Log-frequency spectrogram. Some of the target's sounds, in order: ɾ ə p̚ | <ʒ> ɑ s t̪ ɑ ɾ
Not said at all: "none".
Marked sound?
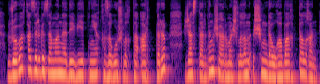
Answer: ʒ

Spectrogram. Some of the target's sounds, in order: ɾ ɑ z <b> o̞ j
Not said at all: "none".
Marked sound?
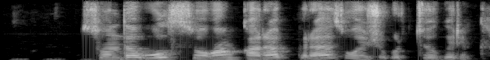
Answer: w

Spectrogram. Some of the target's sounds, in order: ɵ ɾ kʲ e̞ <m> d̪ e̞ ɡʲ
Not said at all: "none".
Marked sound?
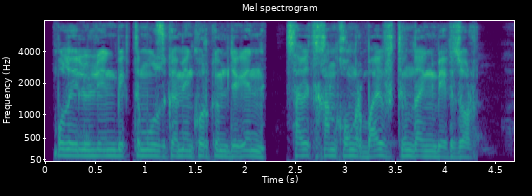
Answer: m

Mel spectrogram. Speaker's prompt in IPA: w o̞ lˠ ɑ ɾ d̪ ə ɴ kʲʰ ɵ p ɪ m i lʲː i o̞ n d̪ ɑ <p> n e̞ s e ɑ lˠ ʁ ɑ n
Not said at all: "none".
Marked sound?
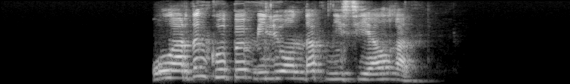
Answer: p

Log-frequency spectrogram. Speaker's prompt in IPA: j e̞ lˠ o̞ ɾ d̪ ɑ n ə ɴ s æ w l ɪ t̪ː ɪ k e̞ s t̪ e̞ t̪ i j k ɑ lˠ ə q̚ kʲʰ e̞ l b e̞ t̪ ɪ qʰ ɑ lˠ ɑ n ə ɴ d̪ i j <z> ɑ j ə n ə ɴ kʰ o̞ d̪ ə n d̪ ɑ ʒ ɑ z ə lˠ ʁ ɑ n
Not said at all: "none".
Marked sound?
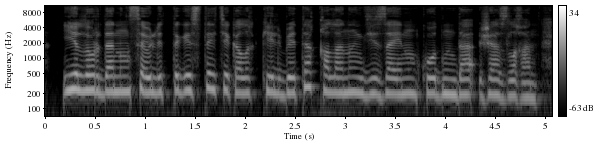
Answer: z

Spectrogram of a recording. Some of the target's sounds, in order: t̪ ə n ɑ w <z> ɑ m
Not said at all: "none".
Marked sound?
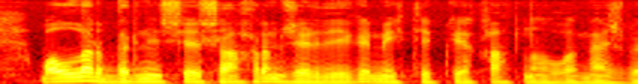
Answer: ʁ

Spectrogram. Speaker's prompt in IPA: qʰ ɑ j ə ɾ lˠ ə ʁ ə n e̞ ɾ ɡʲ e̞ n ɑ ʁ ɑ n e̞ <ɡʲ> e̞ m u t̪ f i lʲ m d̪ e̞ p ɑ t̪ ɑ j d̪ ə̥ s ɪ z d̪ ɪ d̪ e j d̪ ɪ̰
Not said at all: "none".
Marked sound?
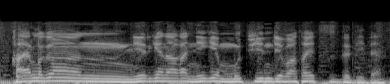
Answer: ɡʲ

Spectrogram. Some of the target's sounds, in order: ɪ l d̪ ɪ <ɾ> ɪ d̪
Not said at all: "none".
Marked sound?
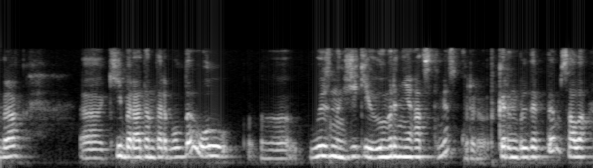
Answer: ɾ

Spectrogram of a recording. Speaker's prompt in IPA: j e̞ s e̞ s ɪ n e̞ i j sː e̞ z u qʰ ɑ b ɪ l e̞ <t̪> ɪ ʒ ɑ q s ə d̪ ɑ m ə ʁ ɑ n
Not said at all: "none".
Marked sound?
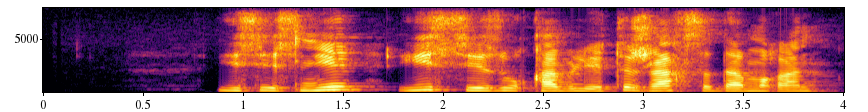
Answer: t̪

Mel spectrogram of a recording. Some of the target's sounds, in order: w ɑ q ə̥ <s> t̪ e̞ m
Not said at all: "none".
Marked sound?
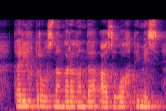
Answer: none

